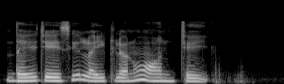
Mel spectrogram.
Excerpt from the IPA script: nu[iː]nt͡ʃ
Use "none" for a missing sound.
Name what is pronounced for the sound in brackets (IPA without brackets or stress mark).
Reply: aː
